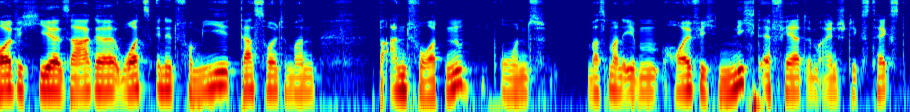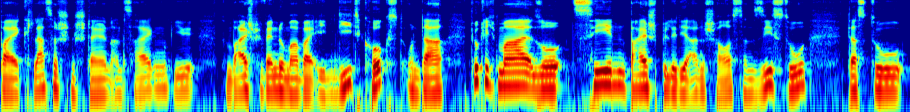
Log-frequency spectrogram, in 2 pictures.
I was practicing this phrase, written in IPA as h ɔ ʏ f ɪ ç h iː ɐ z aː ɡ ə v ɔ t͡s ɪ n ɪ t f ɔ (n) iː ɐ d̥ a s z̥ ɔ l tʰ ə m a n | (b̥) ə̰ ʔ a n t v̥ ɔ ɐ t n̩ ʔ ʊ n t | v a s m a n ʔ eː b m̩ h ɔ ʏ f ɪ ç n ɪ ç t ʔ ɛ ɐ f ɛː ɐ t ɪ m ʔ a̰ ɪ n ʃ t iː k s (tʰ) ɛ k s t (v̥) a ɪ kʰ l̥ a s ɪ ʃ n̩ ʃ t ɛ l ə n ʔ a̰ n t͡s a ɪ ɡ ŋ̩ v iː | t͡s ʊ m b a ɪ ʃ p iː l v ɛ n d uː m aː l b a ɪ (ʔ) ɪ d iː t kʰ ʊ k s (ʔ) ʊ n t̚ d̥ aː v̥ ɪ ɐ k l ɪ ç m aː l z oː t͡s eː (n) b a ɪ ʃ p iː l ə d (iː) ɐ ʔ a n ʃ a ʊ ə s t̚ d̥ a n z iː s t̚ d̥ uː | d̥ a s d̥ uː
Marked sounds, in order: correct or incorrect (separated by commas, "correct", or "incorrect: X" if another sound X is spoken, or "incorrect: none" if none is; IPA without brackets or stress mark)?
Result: incorrect: m, correct, correct, incorrect: b̥, correct, incorrect: t, correct, correct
